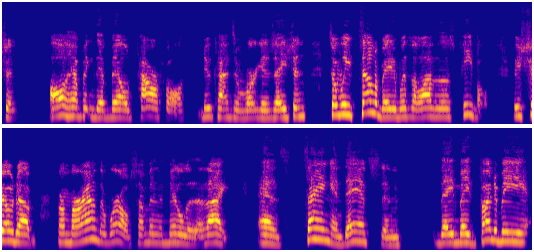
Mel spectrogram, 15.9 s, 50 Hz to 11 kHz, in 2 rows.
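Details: Mild dysarthria in a woman near 80 with amyotrophic lateral sclerosis (ALS, Lou Gehrig's disease); she says she is already having quite a bit of trouble speaking but believes she is still intelligible.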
